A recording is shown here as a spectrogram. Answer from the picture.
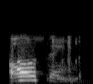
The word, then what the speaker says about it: Osteen: Osteen.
